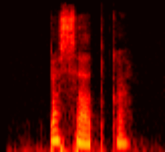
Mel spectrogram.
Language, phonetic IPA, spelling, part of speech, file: Russian, [pɐˈsatkə], посадка, noun, Ru-посадка.ogg
- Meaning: 1. planting 2. embarkation 3. boarding 4. landing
